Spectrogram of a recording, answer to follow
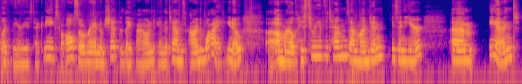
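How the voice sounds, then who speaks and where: A young woman from Wales chatting casually about books, rambling with lots of fillers and the odd swear word. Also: a little high. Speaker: book vlogger. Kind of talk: casual book review chat.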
